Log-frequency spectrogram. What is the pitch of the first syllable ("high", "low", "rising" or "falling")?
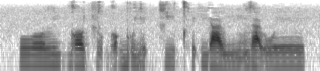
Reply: high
